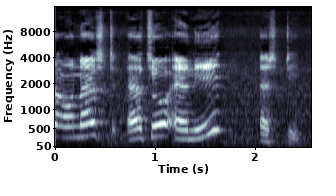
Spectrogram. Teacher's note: No doubt honest it is begins with the vowel not vowel consonant because h it is a consonant letter but its sound is vowel. In this word h will be silent.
